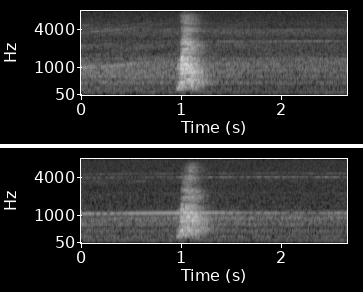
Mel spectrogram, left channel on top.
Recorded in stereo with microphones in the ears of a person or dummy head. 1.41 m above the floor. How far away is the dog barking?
About 6 m.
